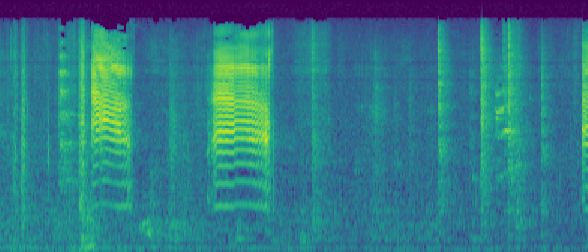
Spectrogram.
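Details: Cats at a veterinary clinic, calling noisily: two strong, wavering meows about two seconds apart, each nearly half a second long, followed by softer clicks and faint shorter cries.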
